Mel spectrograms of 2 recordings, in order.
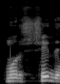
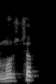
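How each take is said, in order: First: The second syllable has a short 'i' vowel. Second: The second syllable has a short 'a' vowel. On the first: The speaker calls it right. "मुर्शिद है" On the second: The speaker calls it wrong. "मुर्शद तो दुरुस्त तलफ़्फ़ुज़ नहीं है"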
